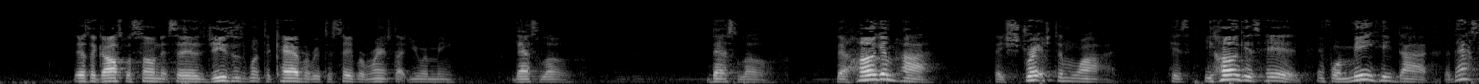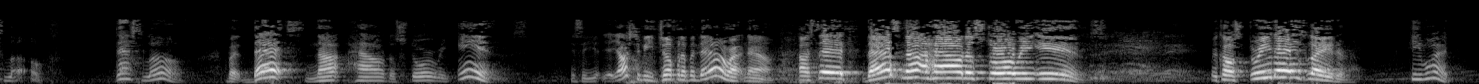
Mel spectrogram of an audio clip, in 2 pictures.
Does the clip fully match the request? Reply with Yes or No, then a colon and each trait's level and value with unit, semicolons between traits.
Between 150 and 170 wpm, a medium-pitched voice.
Yes: average, 155 wpm; medium, 155 Hz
